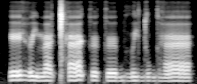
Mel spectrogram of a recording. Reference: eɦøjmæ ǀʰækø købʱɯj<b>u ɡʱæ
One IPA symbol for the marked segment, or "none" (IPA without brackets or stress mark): d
